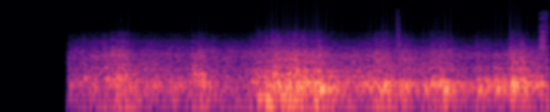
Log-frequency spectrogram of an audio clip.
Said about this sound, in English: Here's the thing. We got the thunder and the lightning right now. But we don't have the rain. I ran out and threw the top on the Jeep, but it was just a small sprinkling of rain.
